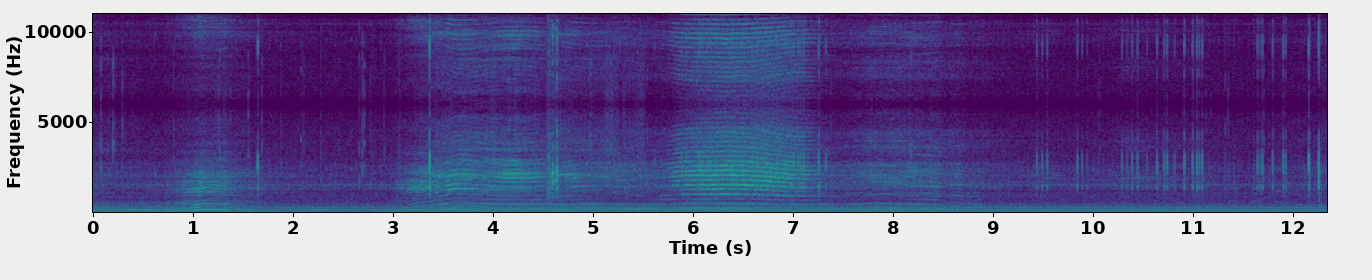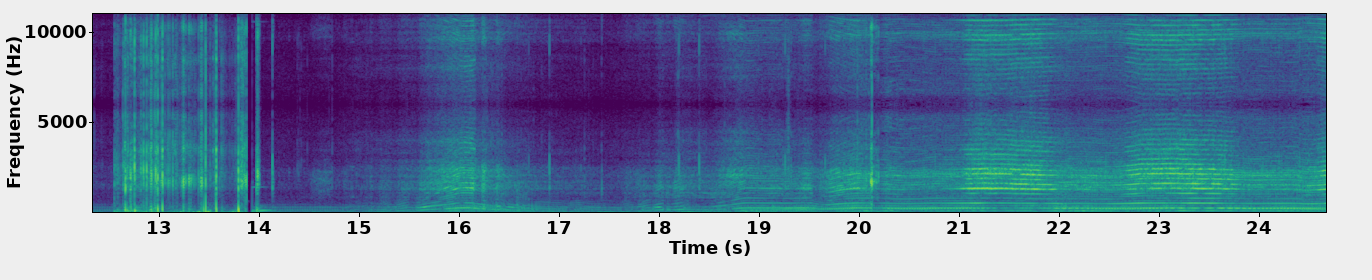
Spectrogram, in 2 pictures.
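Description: Snowmobile engines revving, the pitch rising and falling several times as the sleds climb and turn in deep snow, with a short loud rush of noise about halfway through. From about three quarters of the way in an engine runs hard and steady at high revs, the loudest part.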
